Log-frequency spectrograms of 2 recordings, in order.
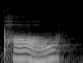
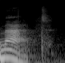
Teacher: Let's talk about sounds involving both lips. The sounds p, b, m are examples of sounds that require you to use both of your lips to block air.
